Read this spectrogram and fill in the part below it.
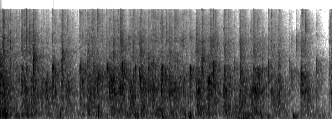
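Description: Audience at a Korea University symposium on biothreat defense claps for panelists, giving close, uneven applause with distinct individual hand claps over a busy continuous patter.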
